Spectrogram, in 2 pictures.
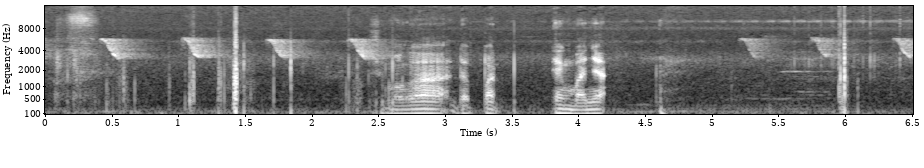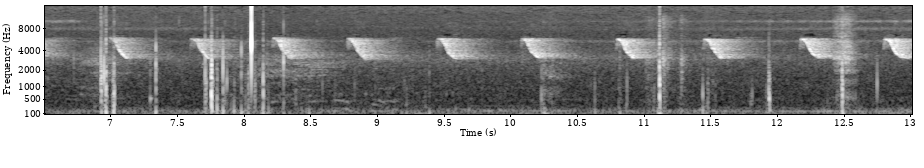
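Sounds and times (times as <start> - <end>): high chirping call: 0.4 - 2.7, 5.2 - 13.0.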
